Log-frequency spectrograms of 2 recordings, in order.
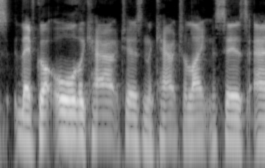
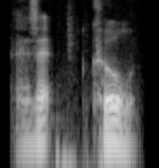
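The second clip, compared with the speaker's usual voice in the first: downbeat, sad-sounding; 3 semitones lower than usual. Told a game is voiced by Adventure Time characters, replying sounding sad. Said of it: "that sounded well sad".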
